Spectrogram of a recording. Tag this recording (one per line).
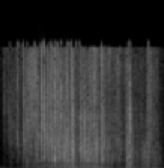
turn
page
